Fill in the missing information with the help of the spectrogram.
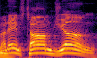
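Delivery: put-on high, loud, drawn-out Chinese accent; mock Chinese accent. Friend joins bit as Tom Jung, loud mock Chinese accent. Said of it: "Do the accent".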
